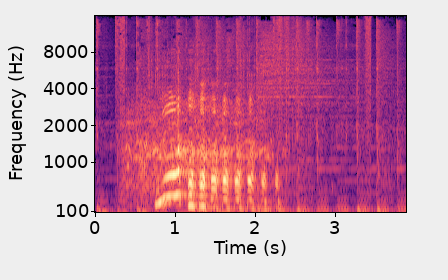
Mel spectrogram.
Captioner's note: soldiers laugh; laughs ostentatiously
